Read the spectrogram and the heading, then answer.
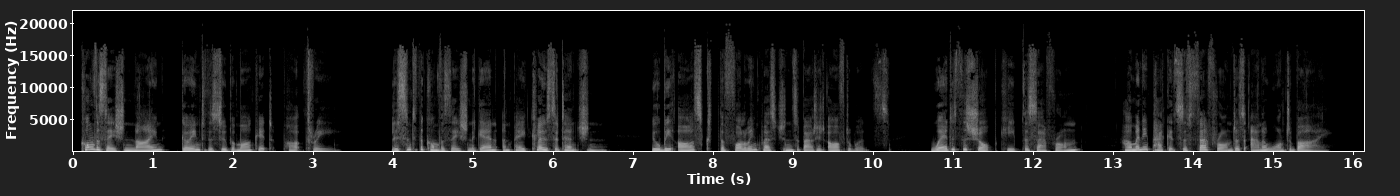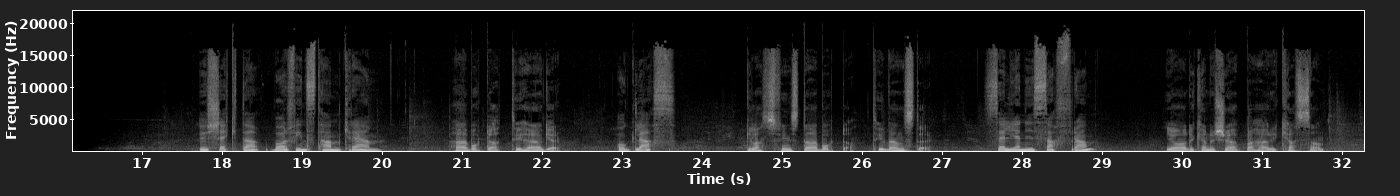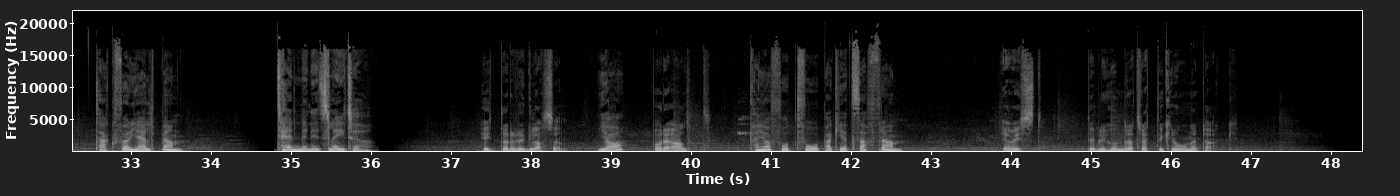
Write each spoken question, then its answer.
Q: Where does the shop keep the saffron?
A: at the cash register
